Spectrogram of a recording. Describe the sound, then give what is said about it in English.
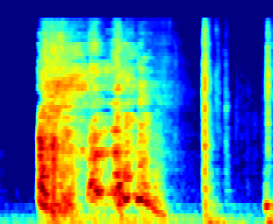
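A fairly loud throat clearing rumbles for about a second, followed by two short, sharp coughs spaced apart, with no talking. “I'm going to turn off my microphone so I can cough.”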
